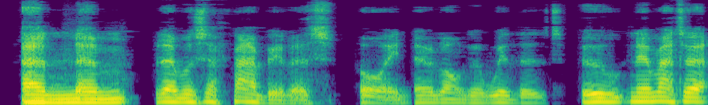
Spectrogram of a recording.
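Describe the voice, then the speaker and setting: Somewhat breathy, a man speaks with a Yorkshire accent. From Yorkshire, England. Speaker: actor. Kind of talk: interview. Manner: hesitant, many fillers.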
